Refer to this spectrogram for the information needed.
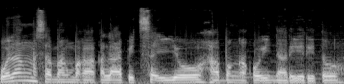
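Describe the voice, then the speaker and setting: Against clear background noise, a man with a fairly low pitch uses a put-on character voice that is soft-spoken and breathy, talking at a fairly quick pace. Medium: read story. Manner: quiet, coaxing.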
